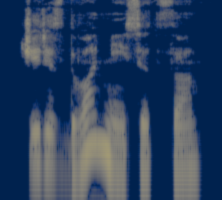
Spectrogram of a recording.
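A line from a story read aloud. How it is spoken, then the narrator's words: Even, level voice. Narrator (Russian): ровным голосом начал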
